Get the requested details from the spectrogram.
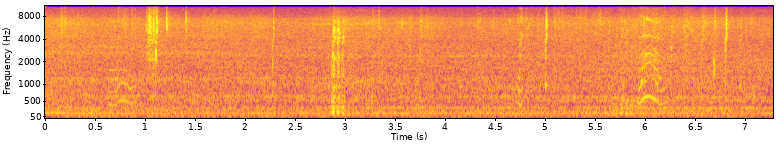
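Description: A young macaque squeals.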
